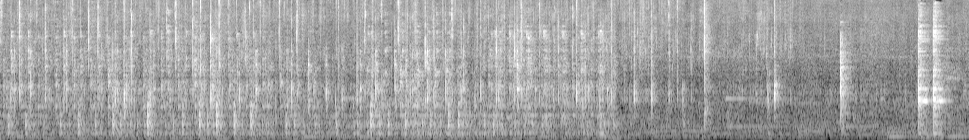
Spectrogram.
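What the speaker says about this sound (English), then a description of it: "Then I'm going to add my flour. And what I'm trying to do here is keep mixing it." A roux being made as flour is stirred into fat in a pan, with a utensil scraping and clicking steadily over a soft sizzle, then a few sharper, louder knocks near the end.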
